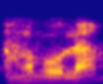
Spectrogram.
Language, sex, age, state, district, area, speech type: Marathi, other, 18-30, Maharashtra, Buldhana, rural, conversation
